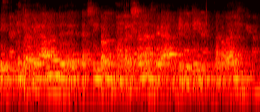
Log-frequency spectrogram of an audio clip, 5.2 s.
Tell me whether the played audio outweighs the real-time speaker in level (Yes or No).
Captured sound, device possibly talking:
Yes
